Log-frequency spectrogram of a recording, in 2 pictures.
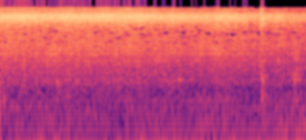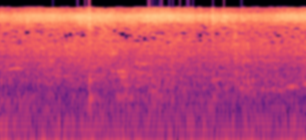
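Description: Wet spice paste (ground spices mixed in water) sizzling and frying in hot oil in a metal kadai as it is stirred with a spatula: a steady hiss, with a couple of faint scrapes of the spatula midway.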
